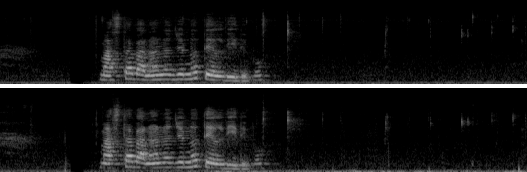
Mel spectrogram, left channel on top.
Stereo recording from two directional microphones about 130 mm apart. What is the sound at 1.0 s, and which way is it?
A woman's voice, 50° left (ahead or behind).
